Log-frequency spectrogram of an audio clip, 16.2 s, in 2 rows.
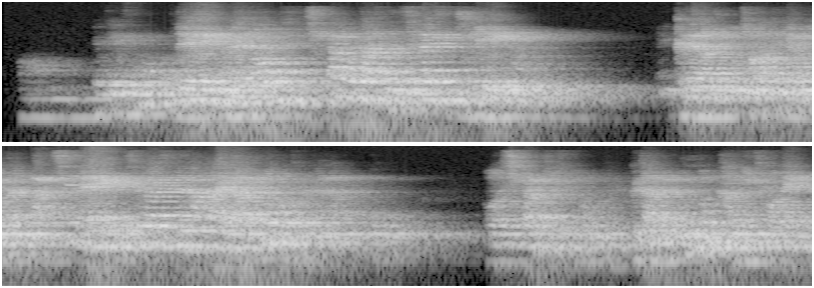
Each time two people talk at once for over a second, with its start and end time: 1.6-2.9

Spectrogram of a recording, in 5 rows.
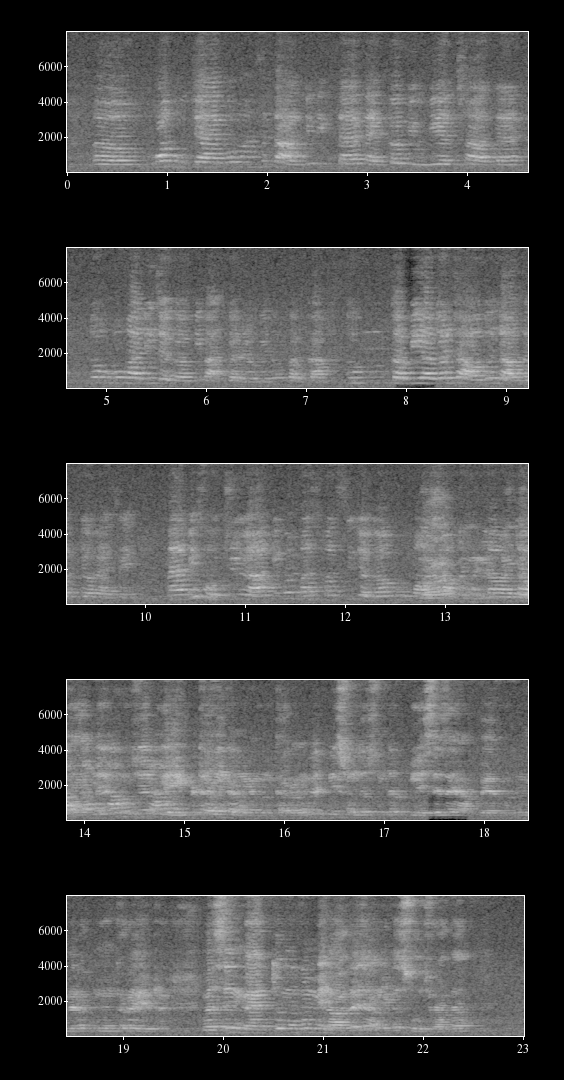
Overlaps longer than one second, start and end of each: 12.7-15.6

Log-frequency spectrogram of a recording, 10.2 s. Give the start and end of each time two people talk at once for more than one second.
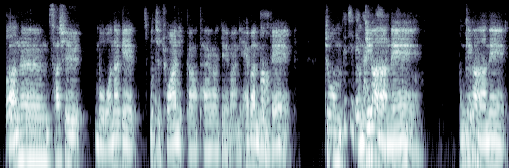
7.1-8.4

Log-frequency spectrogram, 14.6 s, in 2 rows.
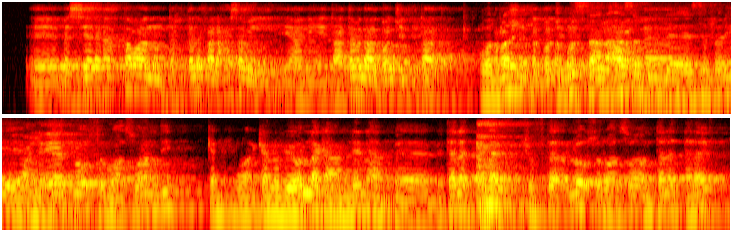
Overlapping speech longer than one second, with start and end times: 5.5-6.7

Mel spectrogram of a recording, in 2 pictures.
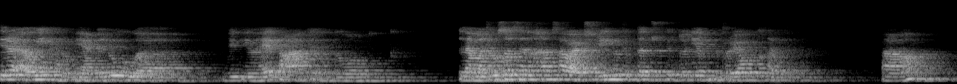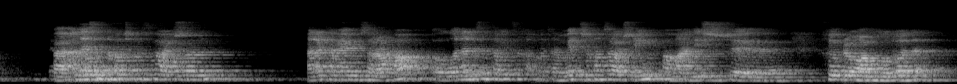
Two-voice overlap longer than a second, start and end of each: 10.1-11.6

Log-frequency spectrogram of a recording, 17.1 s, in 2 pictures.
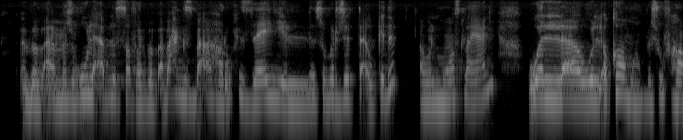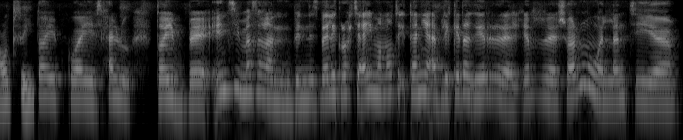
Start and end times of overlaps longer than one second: none

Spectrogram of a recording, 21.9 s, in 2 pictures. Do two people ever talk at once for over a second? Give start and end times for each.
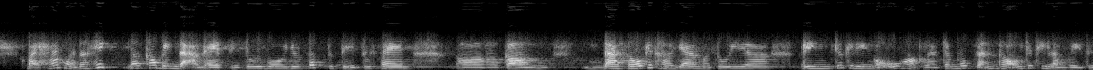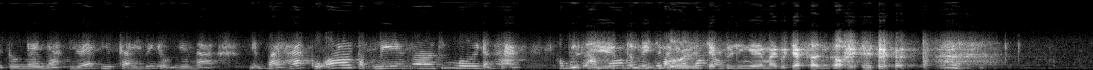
16.6-18.2

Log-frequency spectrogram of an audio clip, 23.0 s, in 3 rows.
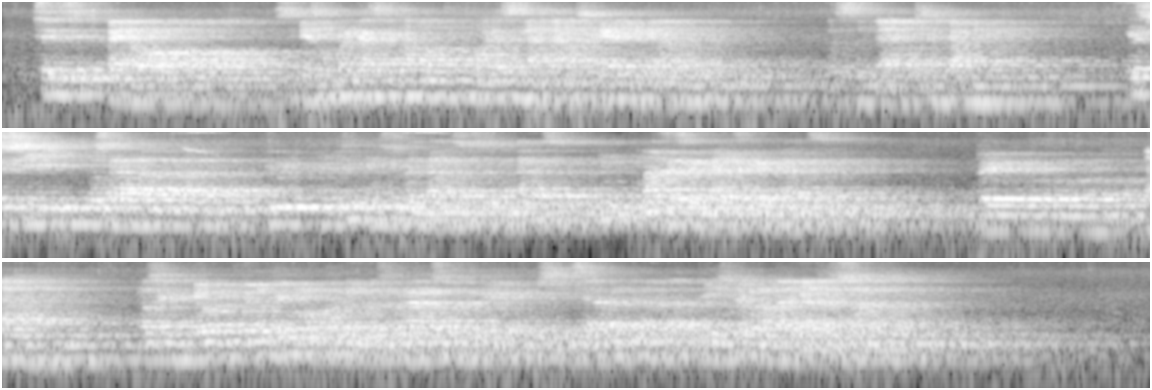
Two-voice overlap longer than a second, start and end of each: none

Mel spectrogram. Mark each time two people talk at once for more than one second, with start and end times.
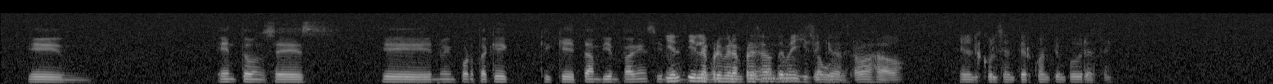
6.7-8.5

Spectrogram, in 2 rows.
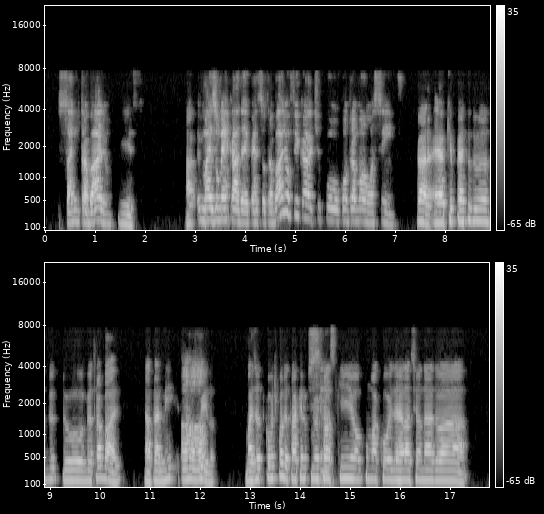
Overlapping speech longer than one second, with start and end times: none

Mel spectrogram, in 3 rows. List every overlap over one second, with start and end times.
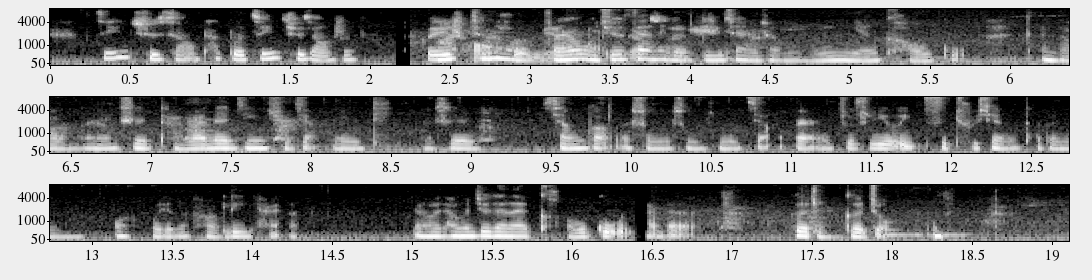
2.4-4.3

